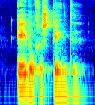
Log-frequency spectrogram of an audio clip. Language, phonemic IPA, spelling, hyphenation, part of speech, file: Dutch, /ˈeː.dəl.ɣəˌsteːn.tə/, edelgesteente, edel‧ge‧steen‧te, noun, Nl-edelgesteente.ogg
- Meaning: 1. precious stones 2. precious stone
